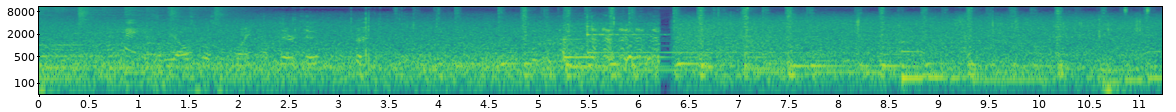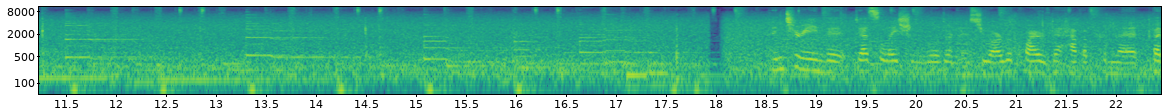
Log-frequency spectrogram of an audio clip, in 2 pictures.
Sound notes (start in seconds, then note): 4.8 laughing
